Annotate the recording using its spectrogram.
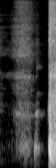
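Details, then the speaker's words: Adult speaker recovering from a bad viral cold, coughing during a live presentation: a faint throat-clearing sound, then one abrupt, loud cough burst. "I'm recovering from a a pretty bad uh virus cold thing so excuse my voice and occasional coughs"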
